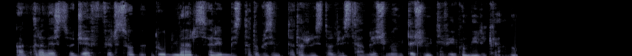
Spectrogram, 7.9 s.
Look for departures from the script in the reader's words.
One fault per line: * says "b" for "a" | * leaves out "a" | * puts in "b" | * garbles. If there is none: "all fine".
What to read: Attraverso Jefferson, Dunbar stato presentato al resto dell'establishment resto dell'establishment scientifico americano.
* puts in "sarebbe"
* leaves out "resto dell'establishment"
